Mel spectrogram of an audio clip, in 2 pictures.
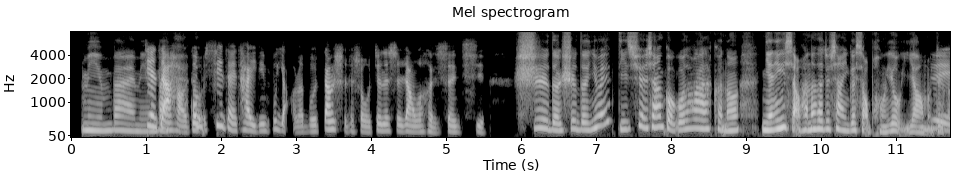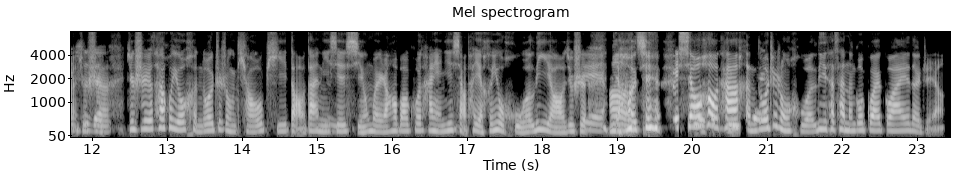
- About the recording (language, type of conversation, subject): Chinese, podcast, 你能分享一下你养宠物的故事和体会吗？
- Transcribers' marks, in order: laughing while speaking: "你要去"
